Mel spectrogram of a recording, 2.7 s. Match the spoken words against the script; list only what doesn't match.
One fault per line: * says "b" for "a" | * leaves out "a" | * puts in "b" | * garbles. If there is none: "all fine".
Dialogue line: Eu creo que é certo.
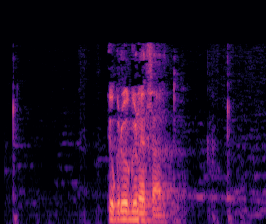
all fine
